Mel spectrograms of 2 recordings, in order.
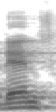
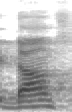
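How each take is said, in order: First: डांस said as "dens", front "ae" vowel; American-style vowel. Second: डांस with a long open "aa"; British-style vowel. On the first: Quoting people correcting others, डांस said with American "ae". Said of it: "डांस नहीं होता है". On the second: Quoting people who reject this form, डांस with long "aa". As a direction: say डांस as "daans", vowel as in "father". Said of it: "बहुत लोग बोलते हैं". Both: Retold or imitated.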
